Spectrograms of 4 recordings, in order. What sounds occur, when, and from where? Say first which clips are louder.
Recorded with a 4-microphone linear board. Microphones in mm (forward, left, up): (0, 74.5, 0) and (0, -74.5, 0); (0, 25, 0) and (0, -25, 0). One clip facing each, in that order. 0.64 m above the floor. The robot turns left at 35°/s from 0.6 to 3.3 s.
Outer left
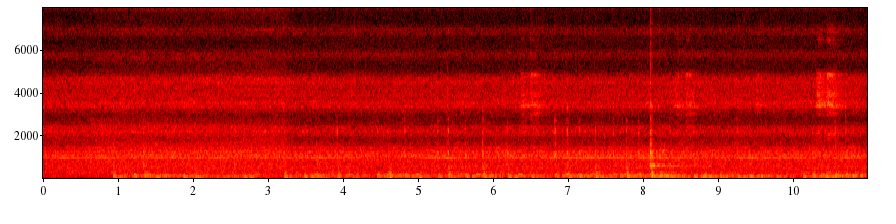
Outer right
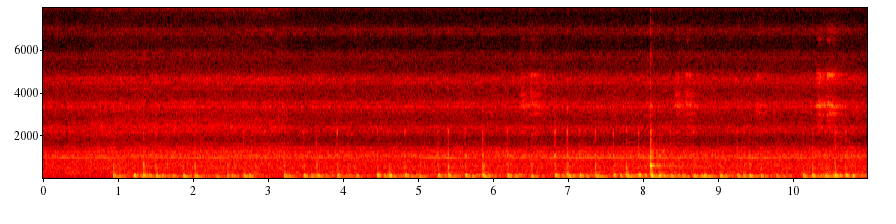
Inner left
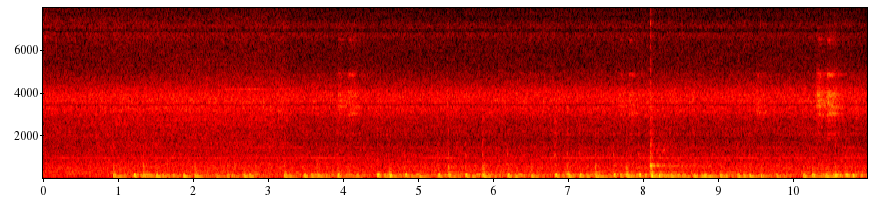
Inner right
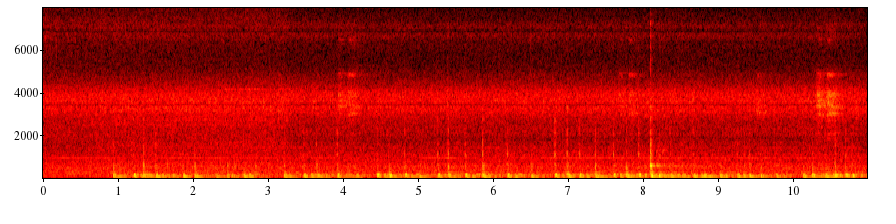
0.9 s typing on a keyboard: outer right 9 dB, inner right 2 dB; 45° right (ahead or behind), 0.8 m; by 10.9 s 55° right (ahead or behind), 0.8 m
